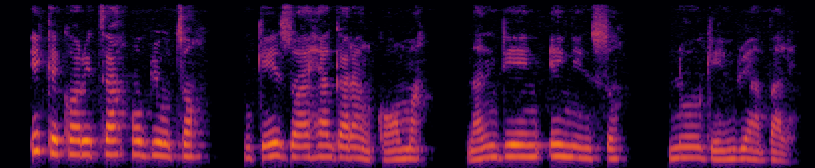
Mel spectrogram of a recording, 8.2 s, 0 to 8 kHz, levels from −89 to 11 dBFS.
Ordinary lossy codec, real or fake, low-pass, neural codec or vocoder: none; real; 7.2 kHz; none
